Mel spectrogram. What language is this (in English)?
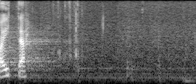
Estonian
